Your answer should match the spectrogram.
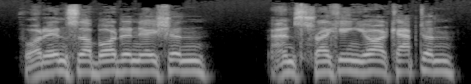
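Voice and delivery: a hint of cold official sentencing; formal announcement. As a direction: pronounce charges like a judge. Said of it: "he announced".

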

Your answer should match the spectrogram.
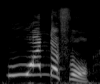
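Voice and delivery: Wonderful in a very high, falling squeak; squeaky mock wonderful.

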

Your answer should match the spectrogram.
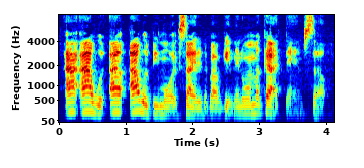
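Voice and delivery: usual speaking voice

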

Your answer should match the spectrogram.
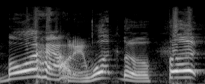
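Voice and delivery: high, loud Southern yelp; Southern grandma. Retold or imitated. Imitating grandma after a sip of moonshine, loud high Southern yelp. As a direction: shriek like a grandma hit by moonshine. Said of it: "was like".

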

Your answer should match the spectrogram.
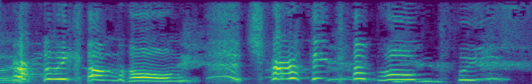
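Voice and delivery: shrill high cry for help; panicked damsel. Pretend. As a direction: scream for Charlie in mock panic. Mock damsel calling for Charlie.

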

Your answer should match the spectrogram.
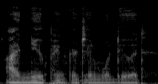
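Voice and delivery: plain reading voice

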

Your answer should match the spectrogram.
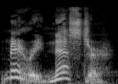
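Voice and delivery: high cry of astonished recognition; surprised exclamation. A narrator's reading. Tom recognizes the young lady on the roof, astonished. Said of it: "he exclaimed".

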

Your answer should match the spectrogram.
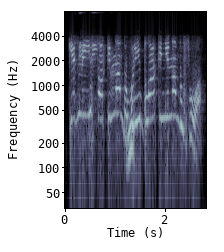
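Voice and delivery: high, heated demand for the number; angry demand. Real, not acted. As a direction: snap at him to hand over his number.

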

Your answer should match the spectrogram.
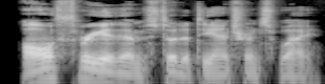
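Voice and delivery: ordinary delivery, nothing marked

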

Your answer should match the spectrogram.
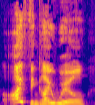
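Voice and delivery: deep, kind moon; gentle old moon agreeing. Acted. Moon speaks.

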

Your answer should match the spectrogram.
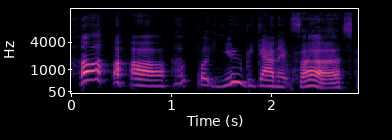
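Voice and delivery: loud ha ha ha, teasing; loud chuckling. Acted. Flip teasing Binkle, chuckling loudly. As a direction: laugh right at him. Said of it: "chuckling loudly".

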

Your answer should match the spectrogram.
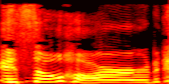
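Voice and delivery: slow, high whine; whiny girlfriend. Retold or imitated. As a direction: drag it out in a whine. Mocking Victoria's whining.

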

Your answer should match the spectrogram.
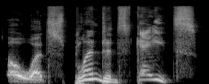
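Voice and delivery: delighted. A narrator's reading. Child thrilled by Christmas gift.

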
